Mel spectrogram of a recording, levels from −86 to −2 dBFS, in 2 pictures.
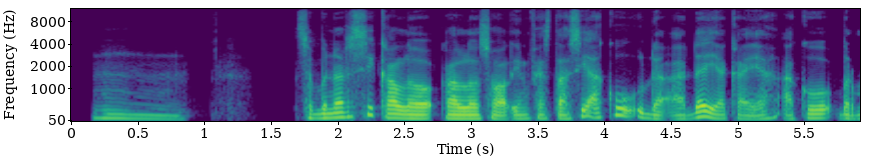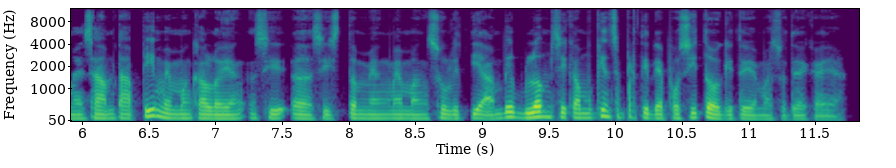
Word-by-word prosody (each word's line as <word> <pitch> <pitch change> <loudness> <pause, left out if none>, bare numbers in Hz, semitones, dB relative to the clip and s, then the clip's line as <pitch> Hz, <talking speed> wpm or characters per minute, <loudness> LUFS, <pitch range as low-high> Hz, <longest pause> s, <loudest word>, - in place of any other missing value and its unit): Mmm, 110 -6 -9 0.8
sebenarnya 130 +5 +1
sih 220 -2 -1
kalau 115 -3 +6
kalau 110 -1 +7
soal 105 -2 +2
investasi 110 -1 -1
aku 200 +9 0
udah 110 -5 -1
ada 105 +8 0
ya 140 -8 +5
Kak 105 -2 -5
ya, 105 +6 -5
aku 120 +5 0
bermain 110 0 -3
saham, 115 +1 -1
tapi 120 +10 0
memang 120 -7 -1
kalau 115 -1 0
yang, 110 +1 -2
eee, - - -9
si 120 - -3
eee, 115 -3 -3
sistem 115 +1 -4
yang 115 0 -5
memang 115 -1 -4
sulit 115 0 -4
diambil 125 +5 +1
belum 155 +4 +6
sih 150 - -3
Kak, 130 - +1
mungkin 145 +6 -1
seperti 130 - -3
deposito 120 +2 0
gitu 110 0 -6
ya 105 - -2
maksudnya 100 0 -9
ya - - -30
Kak 90 - -6
ya? 85 - -13
115 Hz, 205 wpm, -21 LUFS, 110-125 Hz, 0.8 s, kalau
